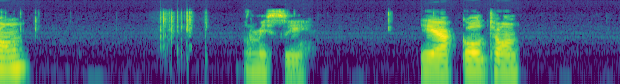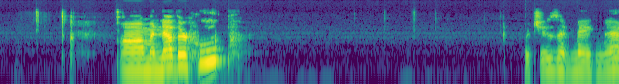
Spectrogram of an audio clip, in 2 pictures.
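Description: A woman talks calmly and close up, in bursts with pauses.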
